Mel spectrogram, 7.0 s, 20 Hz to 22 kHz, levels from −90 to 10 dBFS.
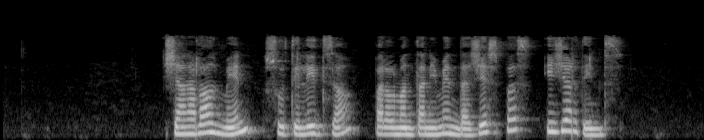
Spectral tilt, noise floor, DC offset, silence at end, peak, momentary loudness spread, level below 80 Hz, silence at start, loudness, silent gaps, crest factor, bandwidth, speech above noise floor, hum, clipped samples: -6.5 dB/octave; -67 dBFS; under 0.1%; 0.9 s; -2 dBFS; 9 LU; -60 dBFS; 1.65 s; -17 LUFS; none; 16 dB; 7.8 kHz; 51 dB; none; under 0.1%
